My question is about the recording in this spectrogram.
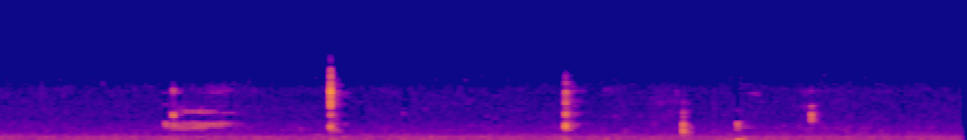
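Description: Faint clicks and taps of a small screwdriver against the small plastic and metal parts of an HO-scale model locomotive being taken apart. About six sharp clicks, the loudest about two and a half seconds in, with a brief scrape just over a second in.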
